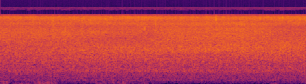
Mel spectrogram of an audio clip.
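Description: Steady rain falls over rice paddies on a wet day, a soft, even hiss of faint distant patter with no voices.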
